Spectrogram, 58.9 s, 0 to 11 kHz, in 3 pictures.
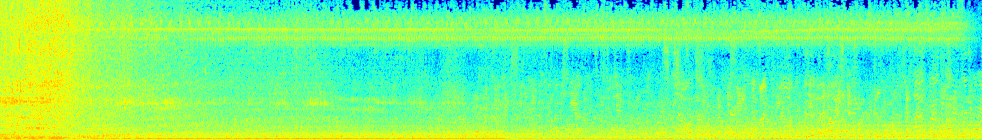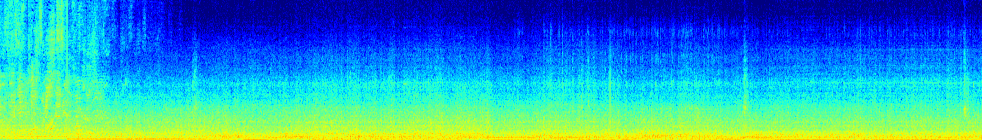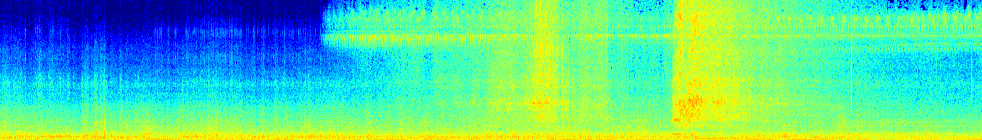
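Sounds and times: light aircraft engine droning: 0:00.0 - 0:58.9
rushes of noise: 0:00.0 - 0:58.9.

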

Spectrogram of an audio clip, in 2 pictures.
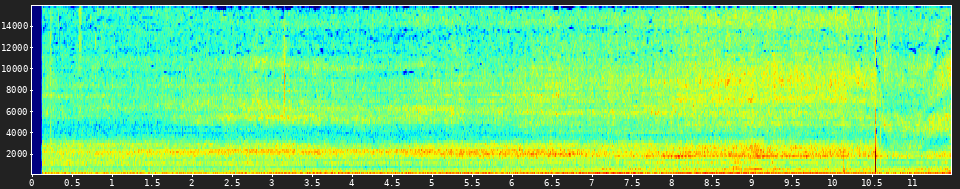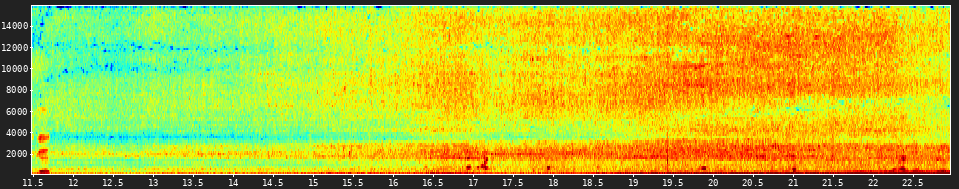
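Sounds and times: engine pulling at low revs: 0:00.1 - 0:22.9.

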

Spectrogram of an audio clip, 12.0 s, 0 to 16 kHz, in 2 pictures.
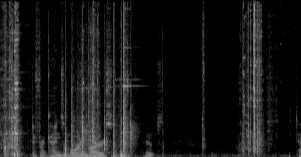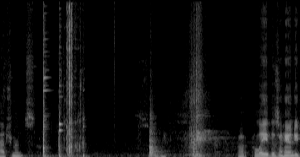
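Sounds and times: metal tools clinking: 0:00.0 - 0:00.6, 0:01.4 - 0:02.9, 0:04.8 - 0:05.6.

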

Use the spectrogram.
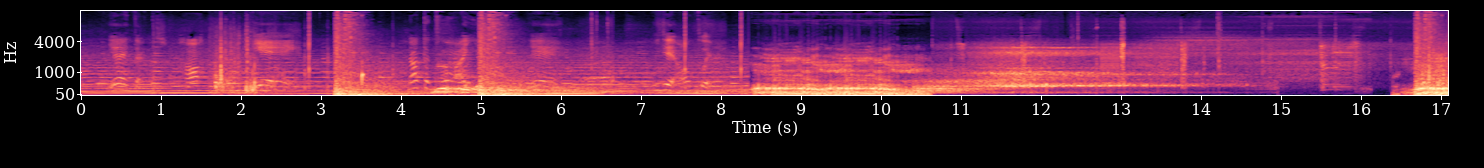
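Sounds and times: loud deep monster roar: 0:04.3 - 0:05.7, 0:08.4 - 0:14.9, 0:16.4 - 0:17.0
long drawn-out growl: 0:08.4 - 0:15.0.

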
